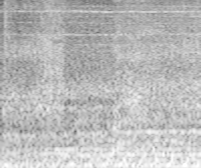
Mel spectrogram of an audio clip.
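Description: Film-trailer sound design: a loud, steady low rumble with a hiss above it.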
